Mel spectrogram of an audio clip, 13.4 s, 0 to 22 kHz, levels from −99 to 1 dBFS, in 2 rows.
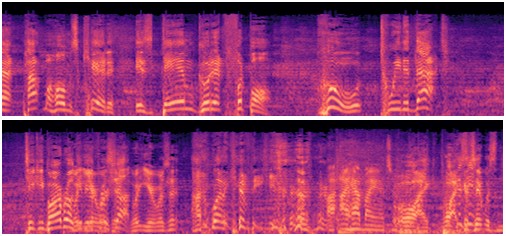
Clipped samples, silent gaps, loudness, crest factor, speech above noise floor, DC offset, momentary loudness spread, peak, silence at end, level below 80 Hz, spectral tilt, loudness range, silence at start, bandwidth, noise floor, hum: under 0.1%; none; -18 LUFS; 16 dB; 22 dB; under 0.1%; 10 LU; -4 dBFS; 0 s; -36 dBFS; -3.5 dB/octave; 2 LU; 0 s; 15 kHz; -40 dBFS; none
